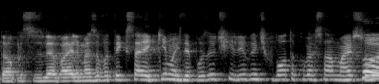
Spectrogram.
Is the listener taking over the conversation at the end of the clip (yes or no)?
yes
